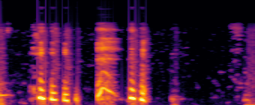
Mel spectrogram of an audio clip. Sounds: Laughter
